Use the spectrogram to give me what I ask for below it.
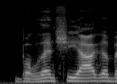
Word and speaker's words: Balenciaga: She was spotted on Tuesday going from her Upper East Side hotel to 30 Rock clutching a large Balenciaga bag.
